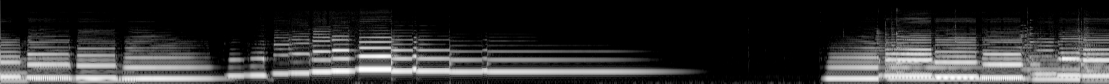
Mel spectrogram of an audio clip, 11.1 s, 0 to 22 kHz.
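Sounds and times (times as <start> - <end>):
held instrumental note: 8.2 - 11.0.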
